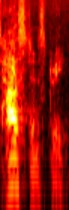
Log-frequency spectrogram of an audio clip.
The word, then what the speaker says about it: Houston Street: I said, in the first place, Houston, in the entire world it's pronounced Houston. Not there. It's Houston Street.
